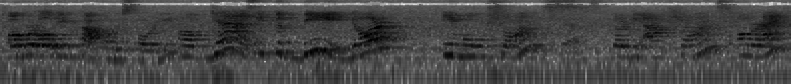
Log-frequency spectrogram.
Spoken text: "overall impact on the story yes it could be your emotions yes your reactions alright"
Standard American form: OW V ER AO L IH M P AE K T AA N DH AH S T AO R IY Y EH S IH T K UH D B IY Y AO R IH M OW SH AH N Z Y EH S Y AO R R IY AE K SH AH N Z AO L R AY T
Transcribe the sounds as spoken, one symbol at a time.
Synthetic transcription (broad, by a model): OW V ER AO L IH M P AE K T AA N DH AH S T AO R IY Y EH S IH T K UH D B IY Y AO R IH M OW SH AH N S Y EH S Y AO R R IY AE K SH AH N S AO L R AY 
